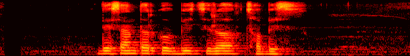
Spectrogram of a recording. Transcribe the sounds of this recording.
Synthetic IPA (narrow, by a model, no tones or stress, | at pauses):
d̪esant̪ʌrkobit͡srʌt͡sʰʌbis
